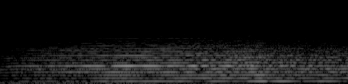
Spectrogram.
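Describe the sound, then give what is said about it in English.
A war horn echoing through a valley gives a single long, deep blast that holds a steady low pitch with rich droning overtones, sounding loud and sustained for several seconds without any voices. “Head snapped up at the sound of a war horn echoing through the valley.”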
